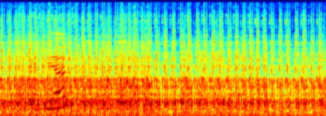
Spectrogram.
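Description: In-the-hoop embroidery machine stitching a bee's head in black thread runs with a fast, steady mechanical whir and rapid needle chatter, close and continuous throughout.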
